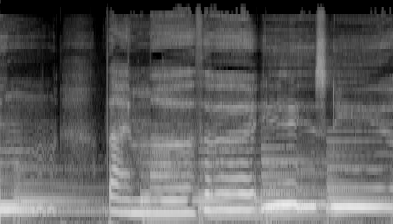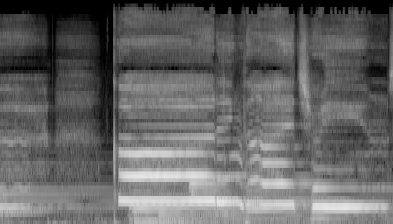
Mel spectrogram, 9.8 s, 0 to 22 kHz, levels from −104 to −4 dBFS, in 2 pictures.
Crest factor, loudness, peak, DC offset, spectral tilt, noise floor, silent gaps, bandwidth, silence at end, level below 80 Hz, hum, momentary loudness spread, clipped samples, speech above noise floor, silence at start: 14 dB; -20 LUFS; -8 dBFS; under 0.1%; -6 dB/octave; -48 dBFS; none; 18 kHz; 0 s; -46 dBFS; none; 15 LU; under 0.1%; 28 dB; 0 s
